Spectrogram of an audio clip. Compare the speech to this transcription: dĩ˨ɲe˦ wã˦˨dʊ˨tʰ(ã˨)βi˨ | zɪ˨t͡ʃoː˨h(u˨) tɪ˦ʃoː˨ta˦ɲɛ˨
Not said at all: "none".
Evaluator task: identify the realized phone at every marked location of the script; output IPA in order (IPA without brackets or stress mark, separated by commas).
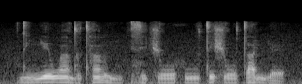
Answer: ã˦, uː˨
